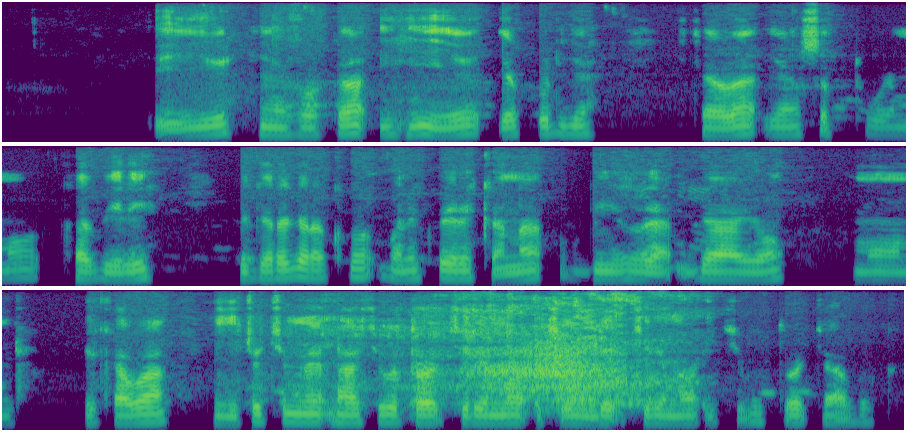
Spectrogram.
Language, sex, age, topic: Kinyarwanda, male, 25-35, agriculture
